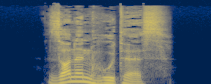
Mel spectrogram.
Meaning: genitive singular of Sonnenhut
- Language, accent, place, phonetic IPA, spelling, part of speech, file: German, Germany, Berlin, [ˈzɔnənˌhuːtəs], Sonnenhutes, noun, De-Sonnenhutes.ogg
